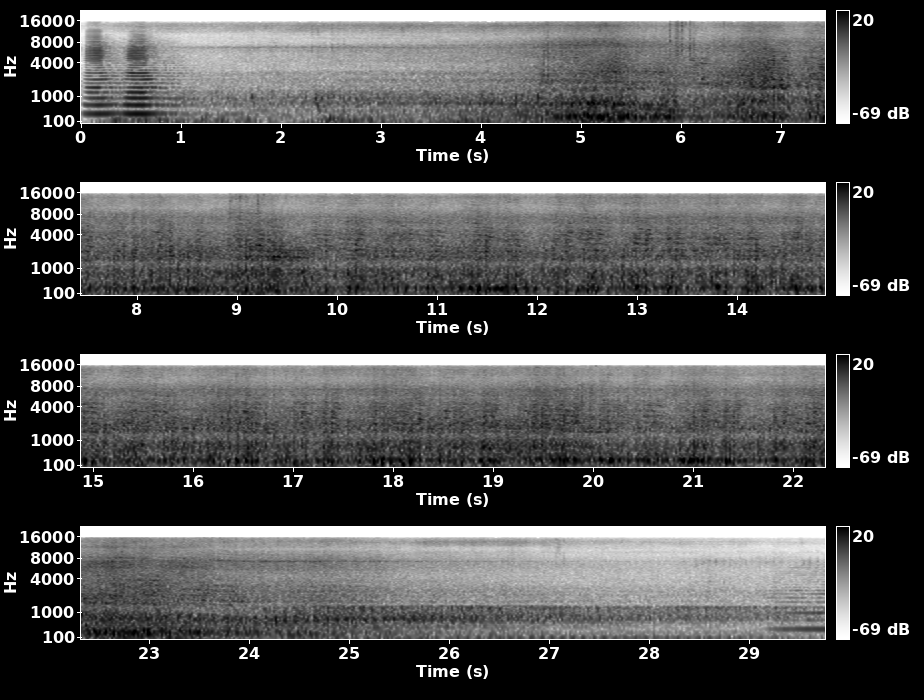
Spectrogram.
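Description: Electric-hauled express train with LHB passenger coaches: a short horn blast at the start, then the train approaching and passing close at speed, wheels clattering over the rail joints in a fast steady rhythm, fading away as the last coach recedes. A second horn starts right at the end.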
